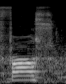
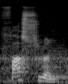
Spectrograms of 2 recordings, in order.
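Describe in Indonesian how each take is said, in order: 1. Kata ini berhenti pendek tanpa vokal akhir. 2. Kata ini berakhir dengan vokal penuh dan n.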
